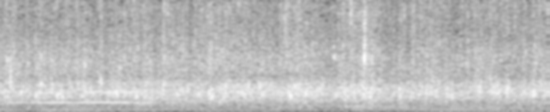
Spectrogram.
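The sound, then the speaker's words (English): A church audience applauds to thank God for his peace, a steady, dense wash of clapping that stays loud and even throughout, with a faint murmur of voices and a few tonal hums underneath. “We put our hands together and thank God for his peace.”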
